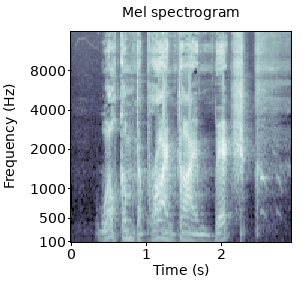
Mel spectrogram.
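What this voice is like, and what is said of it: Imitates Freddy Krueger's menacing voice. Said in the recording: “Can you redo that one for me in the Freddy voice? ... do the Freddy voice ... That's pretty good.”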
